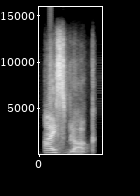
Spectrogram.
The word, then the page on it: iceblock: Indian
